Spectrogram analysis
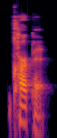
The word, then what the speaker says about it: carpet: I cannot say carpet carpet I cannot stress both syllables I stress the first syllable so it's carpet carpet the second syllable is not stressed it's closed and relaxed p p not carpet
